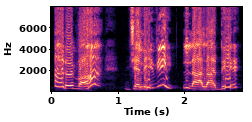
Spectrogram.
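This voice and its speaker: A woman's voice: on the high side, sing-song, very slow, no room sound, clean studio sound, heavily acted. A woman voicing an elderly, emotional and sulky mother-in-law in a cartoon moral story. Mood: delighted.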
